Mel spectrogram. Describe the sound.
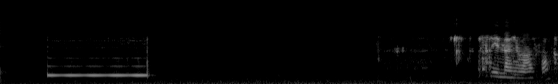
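One buzzy, harmonic ringing tone of an outgoing telephone call lasts about a second over faint hiss. After a quiet stretch, people begin talking on the line.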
